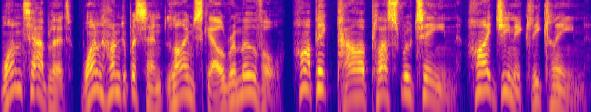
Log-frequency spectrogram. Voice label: male english commercial; Harpic

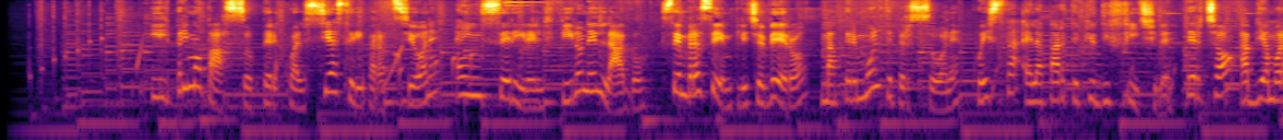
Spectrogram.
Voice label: female Italian video tutorial; primark

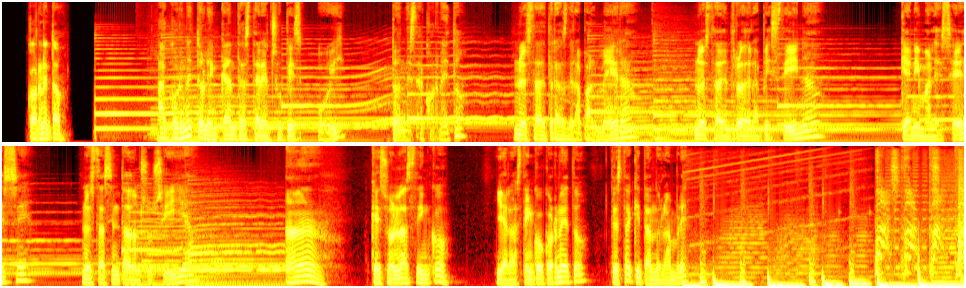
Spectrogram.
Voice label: male spanish castilian commercial; Cornetto

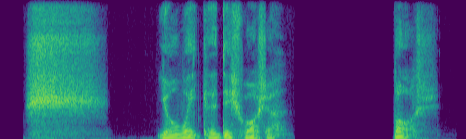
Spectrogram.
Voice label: male non binary english commercial

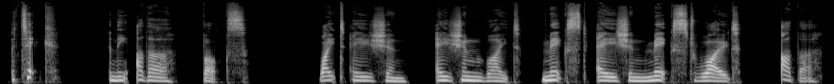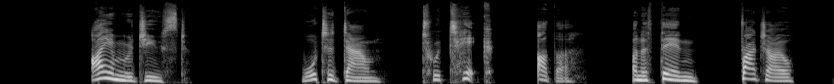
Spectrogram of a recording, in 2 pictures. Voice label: female english with indian accent poetic style; devine voices

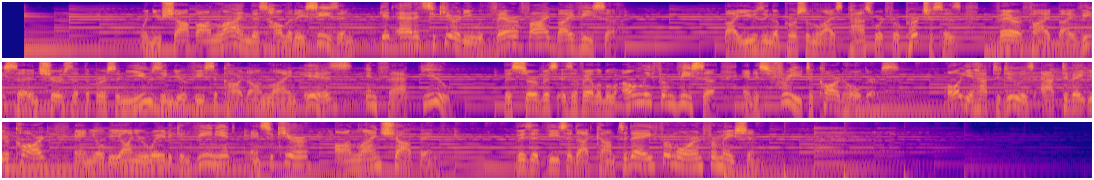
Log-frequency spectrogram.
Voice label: male arabic and english usa usa accent commercial

